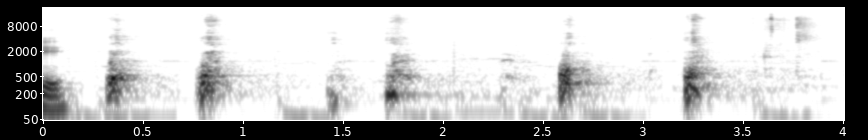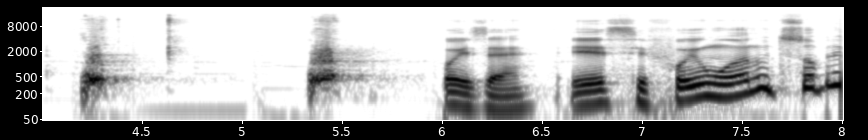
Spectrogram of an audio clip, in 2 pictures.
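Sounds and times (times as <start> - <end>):
speech: 0.0 - 0.4, 6.0 - 8.0
dog barking: 0.3 - 3.4, 4.2 - 4.5, 5.3 - 5.8.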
